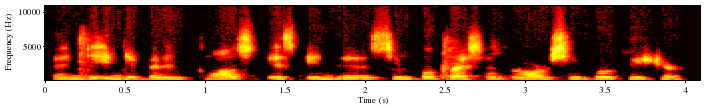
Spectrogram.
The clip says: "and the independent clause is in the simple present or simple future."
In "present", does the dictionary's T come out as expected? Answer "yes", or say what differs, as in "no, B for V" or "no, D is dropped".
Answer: no, T is dropped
